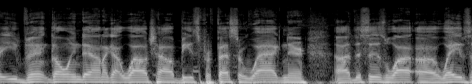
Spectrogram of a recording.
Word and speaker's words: WLDCHLDBEATZ: My personal page is Wild Child Beats. It's without the I's and a Z at the end.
